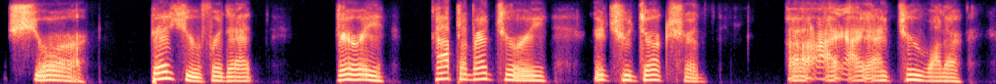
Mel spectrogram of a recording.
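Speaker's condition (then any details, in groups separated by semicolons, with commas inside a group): Spinal muscular atrophy, congenital; progressive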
